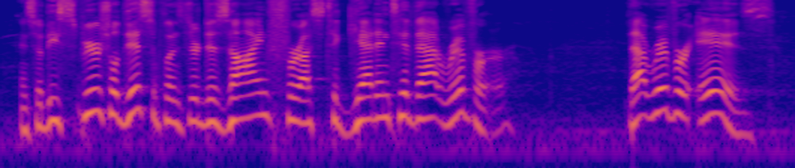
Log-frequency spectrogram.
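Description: A loud, high-pitched male voice with lively intonation at a moderate pace. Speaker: pastor. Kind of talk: sermon. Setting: outdoors; church.

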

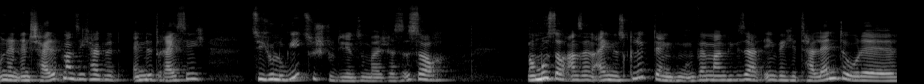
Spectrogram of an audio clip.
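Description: At a fairly quick pace, a woman with a normal speaking voice talks in a medium pitch with ordinary pitch variation. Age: 30s. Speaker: podcast host. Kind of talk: casual chat.

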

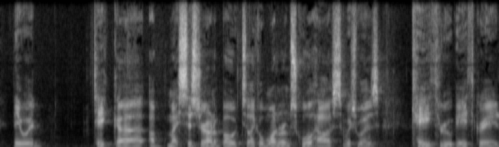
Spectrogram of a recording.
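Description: On a very clean recording with a silent background, a man with an American accent speaks at a moderate pace in a monotone, flat intonation. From Minnesota, US. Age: 30s. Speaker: ice hockey goaltender. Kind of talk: casual interview.

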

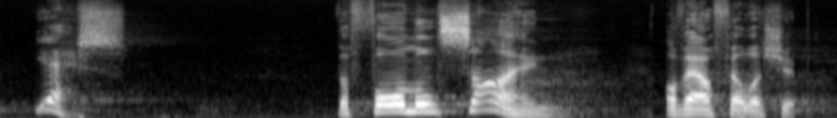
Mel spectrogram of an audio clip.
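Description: The recording is very clean with a silent background as a man talks with lively intonation. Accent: Australian. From Sydney North Shore, Australia. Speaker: preacher and church historian. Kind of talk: sermon.

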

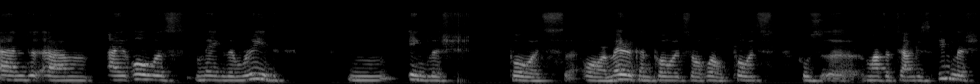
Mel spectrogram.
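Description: A woman's medium-pitched voice with a Russian accent, very slow and fairly even in intonation. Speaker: poet and poetry teacher. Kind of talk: interview, casual chat. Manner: halting, hesitant.

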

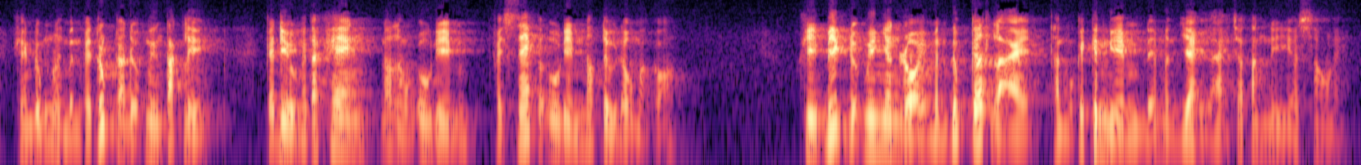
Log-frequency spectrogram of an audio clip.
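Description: Lively intonation with big swings in loudness. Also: man, medium pitch for a man, moderate pace. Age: 40s. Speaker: Buddhist monk giving a dharma talk. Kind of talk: sermon.

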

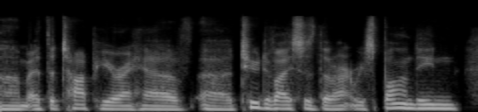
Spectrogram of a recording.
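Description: A man with a plain, everyday voice at medium pitch, moderate pace and fairly even intonation, in a dry, close sound with no echo. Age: 50s. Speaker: tech book author. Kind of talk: interview with live audience Q&A. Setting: live video stream.

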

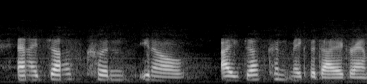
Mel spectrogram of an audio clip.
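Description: An American-accented woman's moderate-paced speech, medium in pitch with ordinary pitch variation, over noticeable background noise. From northern Wisconsin, US Upper Midwest. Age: 30s. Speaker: writer and knitter. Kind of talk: interview conversation.

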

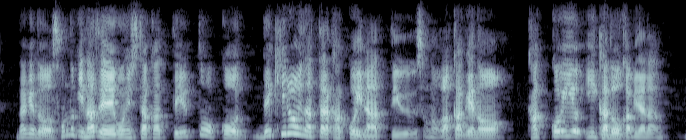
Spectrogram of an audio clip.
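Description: This man talks at a very fast pace. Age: 30s. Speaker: English school owner, former teacher. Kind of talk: casual chat.

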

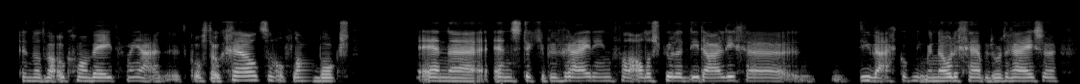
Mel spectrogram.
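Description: A woman with a fairly low pitch speaks at a moderate pace. Her intonation is monotone and flat. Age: 30s. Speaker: camper traveler. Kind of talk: casual interview.

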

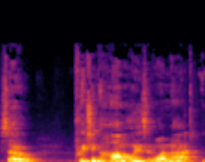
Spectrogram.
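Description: Amid noticeable background noise and audible room echo, a man talks at a moderate pace and a medium pitch. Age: 40s. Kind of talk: interview about faith.

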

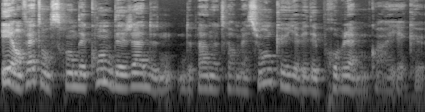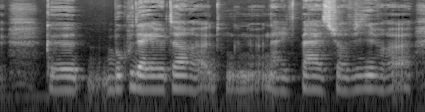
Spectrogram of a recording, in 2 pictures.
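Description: A woman's very deep, low pitch with ordinary pitch variation and big swings in loudness, at a moderate pace. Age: 20s. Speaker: startup co-founder. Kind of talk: interview. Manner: hesitant, many filler sounds.

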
